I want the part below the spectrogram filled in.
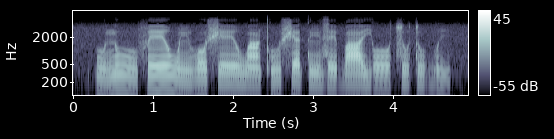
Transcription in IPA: p u˨ n uː˦˨ f eː˦ w ĩ˨ β o˦ ʃ eː˨ w ã˨ kʼ u˦ ʃ ɛ˦ t ĩ˨ z e˨ b aː˦ j oː˨ t͡s u˦ t u˦ ɡʷ i˨

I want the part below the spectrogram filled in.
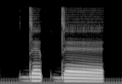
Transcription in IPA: d ɛ p d ɛ

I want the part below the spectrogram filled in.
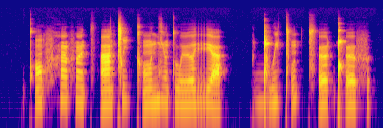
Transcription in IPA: kʼ ɔ̃ f h œ̃ f œ̃ t͡sʼ ã ǀ i kʼ õ dʲ õ t w ø ə̯ rʲ a | ɡ͡ǃ u j tʼ ũ t t͡sʼ œ ǃʼ œ f

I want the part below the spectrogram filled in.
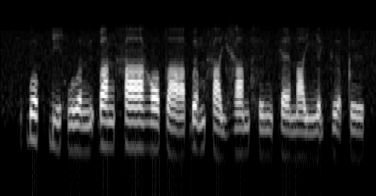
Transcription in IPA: ɓ o˦˥ k̚ ɓ i˨˩ h w u˨˩ ə̯ ŋ ɨ̰˧˨ ɓ a˧ ŋ x aː˧ ɣ ɔ˨˦ t̪ aː˧˩ ɓ ə̰˧˥ m x a˧˩ j ɣ a˨˦ m h ɨ˨˩ ŋ k ɛ˨˩ m a˨˩ j ɲ ə̰˧˨ j k ɨ̰˧˨ ə̯ t̪ ɨ˨˩

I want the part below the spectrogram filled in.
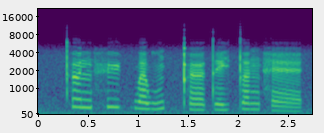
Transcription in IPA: t̪ʰ ɵ˧ n h yː˧ k̚ w ɐ˨ w ŋ ɪ˧ k̚ pʰ œː˨ t̪ e˨ j t̪ ɐ˧ ŋ h ɛː˨˩

